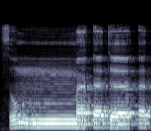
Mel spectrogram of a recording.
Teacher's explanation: സുമ്മയിലെ മീമിനെ മണിക്കണം. മീം മുശദ്ദദ, അതിന് 2 ഹറക്കത്തിൻ്റെ അളവിലുള്ള മണിക്കൽ കൊടുക്കുക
